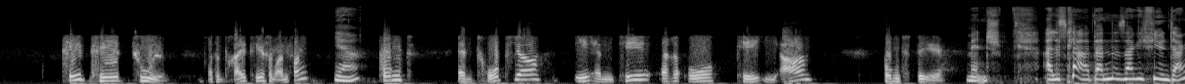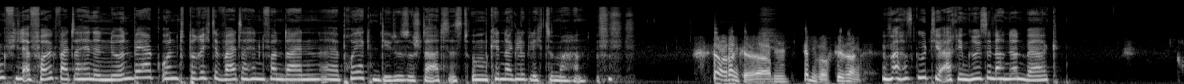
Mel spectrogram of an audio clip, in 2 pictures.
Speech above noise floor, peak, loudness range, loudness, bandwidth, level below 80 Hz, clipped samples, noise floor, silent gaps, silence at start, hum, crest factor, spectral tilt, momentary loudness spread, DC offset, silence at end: 43 dB; -4 dBFS; 3 LU; -19 LUFS; 16 kHz; -44 dBFS; under 0.1%; -61 dBFS; none; 0.6 s; none; 14 dB; -5.5 dB/octave; 8 LU; under 0.1%; 1.25 s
